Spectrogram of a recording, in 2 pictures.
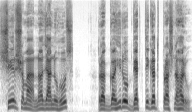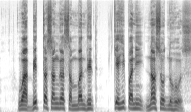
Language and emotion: Nepali, neutral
